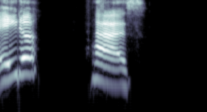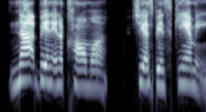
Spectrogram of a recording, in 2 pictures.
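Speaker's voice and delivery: slow, deliberate, drawn-out, spelled-out word-by-word delivery. Addressing viewers directly and repeating a claim about ada, speaking slowly. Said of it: "speak a little slower".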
